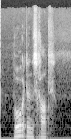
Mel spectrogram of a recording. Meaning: vocabulary
- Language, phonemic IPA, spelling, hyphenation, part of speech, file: Dutch, /ˈʋoːr.də(n)ˌsxɑt/, woordenschat, woor‧den‧schat, noun, Nl-woordenschat.ogg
